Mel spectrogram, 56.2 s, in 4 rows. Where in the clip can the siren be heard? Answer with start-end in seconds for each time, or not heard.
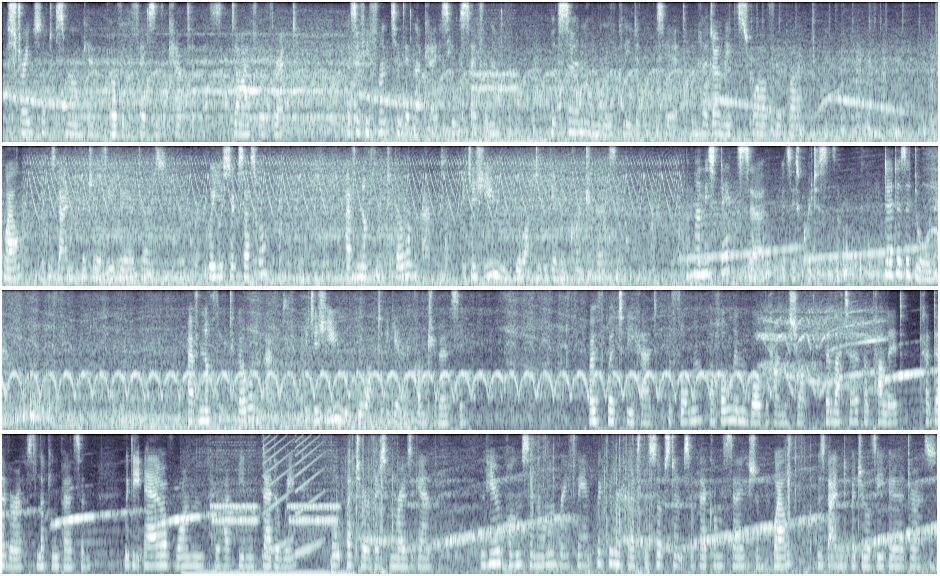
0.0-56.1.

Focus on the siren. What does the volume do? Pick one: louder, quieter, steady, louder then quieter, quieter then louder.
steady.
